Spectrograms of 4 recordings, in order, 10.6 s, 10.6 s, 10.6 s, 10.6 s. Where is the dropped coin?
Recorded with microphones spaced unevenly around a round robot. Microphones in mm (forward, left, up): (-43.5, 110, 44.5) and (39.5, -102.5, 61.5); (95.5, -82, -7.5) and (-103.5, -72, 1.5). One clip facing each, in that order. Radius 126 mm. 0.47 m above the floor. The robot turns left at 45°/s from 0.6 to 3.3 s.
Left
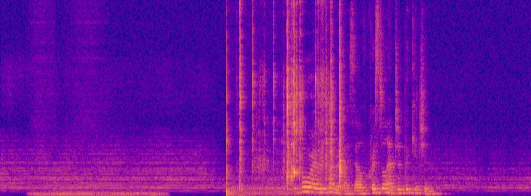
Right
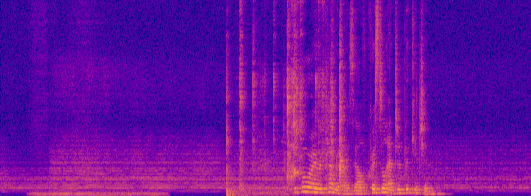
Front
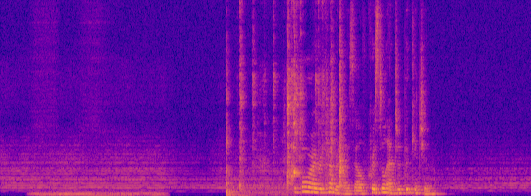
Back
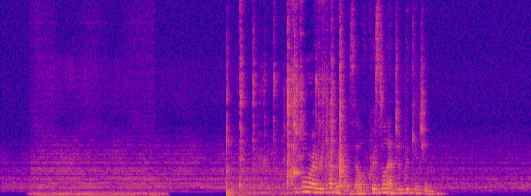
90° left, 0.6 m.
